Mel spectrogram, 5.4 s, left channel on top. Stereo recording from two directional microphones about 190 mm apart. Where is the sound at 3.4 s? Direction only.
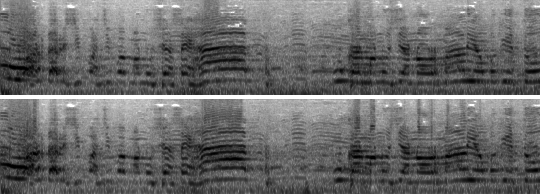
20° left (ahead or behind).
